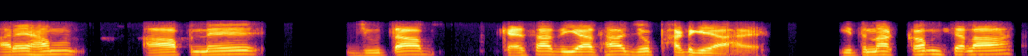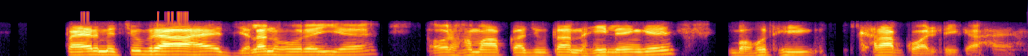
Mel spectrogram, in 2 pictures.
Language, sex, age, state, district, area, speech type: Hindi, male, 45-60, Uttar Pradesh, Mau, urban, conversation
